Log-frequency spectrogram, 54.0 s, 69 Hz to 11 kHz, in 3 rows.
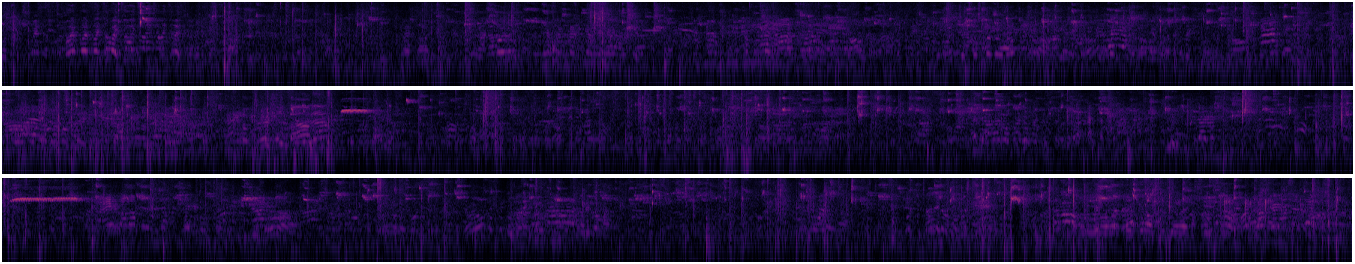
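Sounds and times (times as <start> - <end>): players calling and shouting: 0.0 - 54.0
whistle blowing: 22.5 - 23.0, 36.1 - 37.2.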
